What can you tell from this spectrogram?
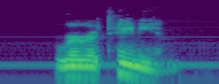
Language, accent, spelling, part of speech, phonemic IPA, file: English, US, Ruritanian, adjective / noun, /ˌɹʊɹ.ɪˈteɪ.ni.ən/, En-us-Ruritanian.ogg
- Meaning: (adjective) Of or having the characteristics of adventure, romance, and intrigue, as in works of romantic fiction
